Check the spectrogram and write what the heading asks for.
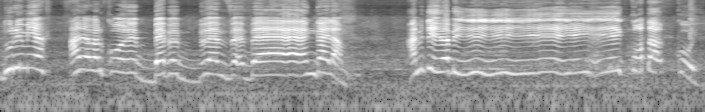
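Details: Acted stuttering by a performer in a Bengali comedy skit who, in character, claims to have stuttered since childhood; stuttering (acted).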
